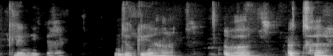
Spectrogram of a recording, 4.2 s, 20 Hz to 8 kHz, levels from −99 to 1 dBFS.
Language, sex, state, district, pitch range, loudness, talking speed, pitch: Hindi, male, Bihar, Jamui, 110-120 Hz, -30 LUFS, 115 wpm, 115 Hz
